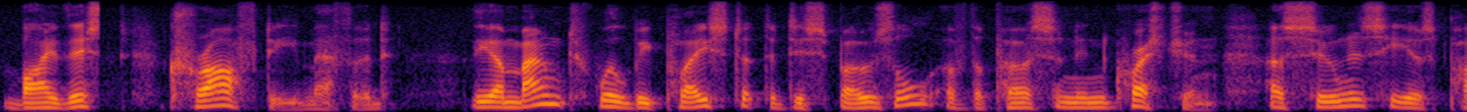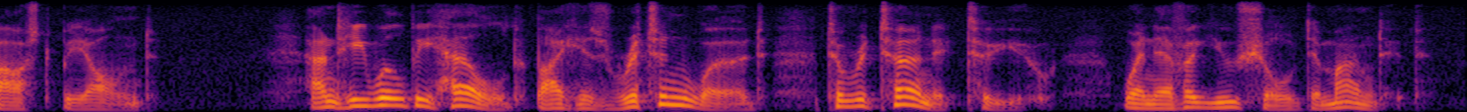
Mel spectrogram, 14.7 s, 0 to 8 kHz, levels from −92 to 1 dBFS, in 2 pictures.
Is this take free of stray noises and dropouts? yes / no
no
